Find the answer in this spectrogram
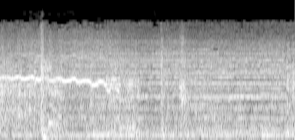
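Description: A horse whinnies once, a wavering call that sags slightly in pitch over about a second, over background music.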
